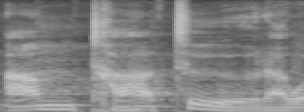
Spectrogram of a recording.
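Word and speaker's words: אמתחת: 그 발음은 암타하트라고 하는데요.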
